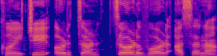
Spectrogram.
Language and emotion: Goan Konkani, neutral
